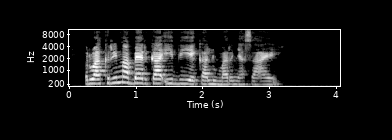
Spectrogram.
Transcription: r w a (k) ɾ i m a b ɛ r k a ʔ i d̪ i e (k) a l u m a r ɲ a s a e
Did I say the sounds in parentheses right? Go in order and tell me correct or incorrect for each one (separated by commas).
correct, correct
